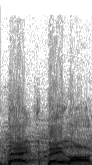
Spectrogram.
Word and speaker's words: Balog: Stacy Baylog is actually the pronunciation there.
